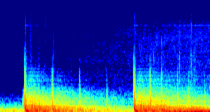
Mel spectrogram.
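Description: Two deep, heavy booms about two seconds apart, each dying away in a long low rumble with faint ticks in the tail: trailer-style sound-design impact hits.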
